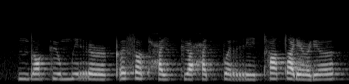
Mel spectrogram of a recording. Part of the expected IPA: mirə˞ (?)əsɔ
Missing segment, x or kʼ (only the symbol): kʼ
